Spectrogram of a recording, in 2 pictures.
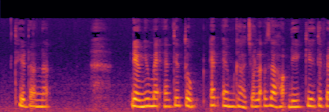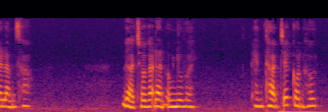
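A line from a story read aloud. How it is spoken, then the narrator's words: Choked sobbing voice. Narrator (Vietnamese): Chu Chu nghẹn ngào trong lòng anh nói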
